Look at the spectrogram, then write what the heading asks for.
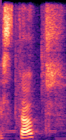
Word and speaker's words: stopped: i stop yesterday i stopped yeah and lately i've stopped good we have that t sound at the end every day i stop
